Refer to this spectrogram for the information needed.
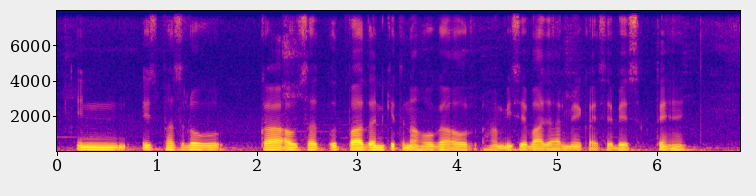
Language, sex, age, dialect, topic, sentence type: Hindi, male, 18-24, Awadhi Bundeli, agriculture, question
